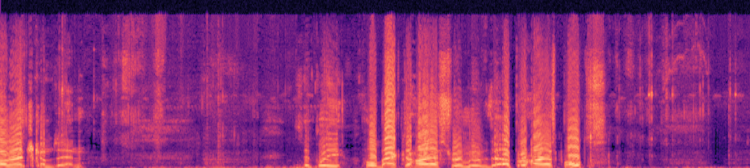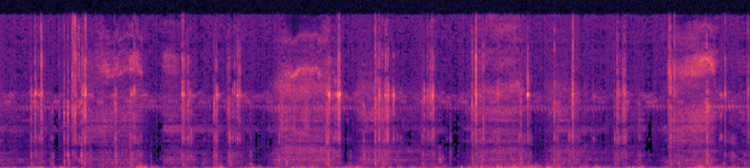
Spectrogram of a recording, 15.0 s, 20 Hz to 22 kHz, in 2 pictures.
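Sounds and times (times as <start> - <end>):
wind buffeting microphone: 0.0 - 15.0
wrench clicks and scrapes: 5.8 - 15.0.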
